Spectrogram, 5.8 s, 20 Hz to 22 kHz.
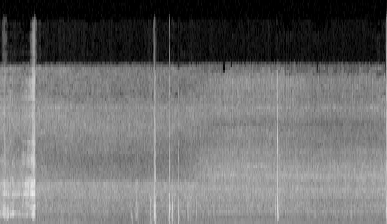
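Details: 1993 Geo Metro after a Seafoam treatment: a steady idle drone broken by sharp, uneven knocks roughly every one to two seconds; the cause of the knock is unknown.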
